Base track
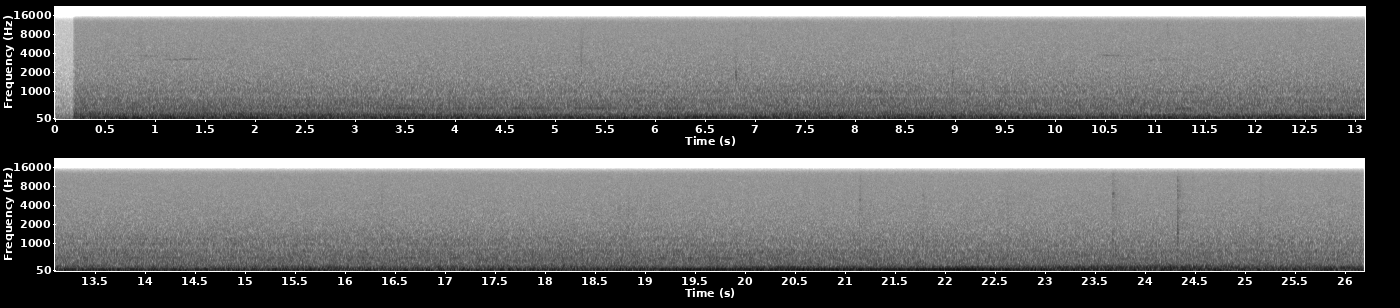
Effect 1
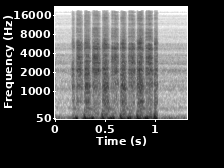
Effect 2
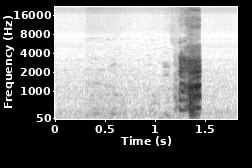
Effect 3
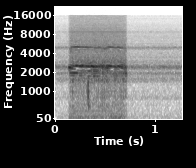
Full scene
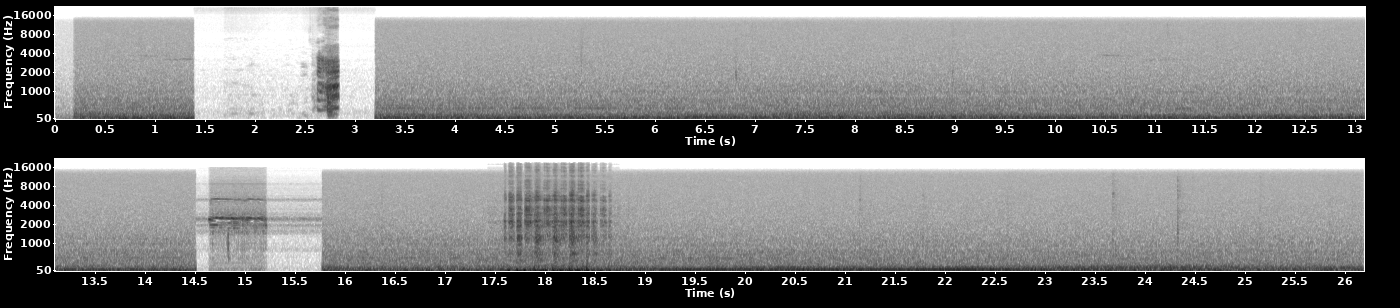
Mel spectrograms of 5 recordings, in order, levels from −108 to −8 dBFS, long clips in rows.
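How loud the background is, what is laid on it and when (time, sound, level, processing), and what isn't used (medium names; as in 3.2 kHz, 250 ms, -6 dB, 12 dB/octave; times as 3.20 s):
base track -9.5 dB
1.38 s: replace with 2 -5 dB
14.50 s: replace with 3 -9 dB
17.42 s: add 1 -1 dB + echo from a far wall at 38 m, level -8 dB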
